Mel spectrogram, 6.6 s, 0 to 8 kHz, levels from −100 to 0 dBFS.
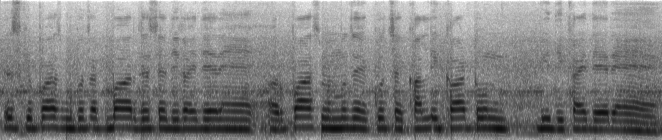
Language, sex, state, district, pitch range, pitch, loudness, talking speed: Hindi, male, Rajasthan, Bikaner, 160-170 Hz, 165 Hz, -13 LUFS, 200 wpm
